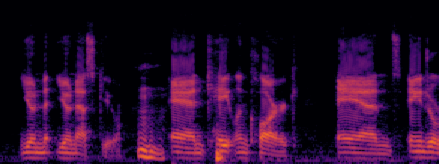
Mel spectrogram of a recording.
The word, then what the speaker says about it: Ionescu: Ionescu. Ionescu, and Caitlin Clark, and Angel Reese, and all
